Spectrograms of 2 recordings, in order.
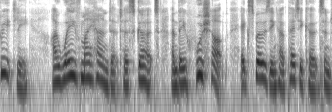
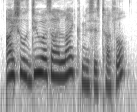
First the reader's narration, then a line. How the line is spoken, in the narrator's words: I say sweetly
